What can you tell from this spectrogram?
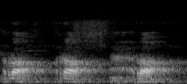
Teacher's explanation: Ujung lidah mengarah dekat punggungnya. Kemudian dipertemukan dengan langit-langit bagian depan sesudah makhraj nun. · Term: huruf ro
